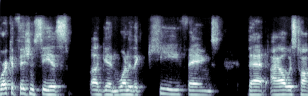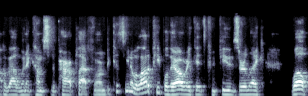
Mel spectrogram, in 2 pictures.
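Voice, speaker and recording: Delivered at a fairly quick pace with fairly even intonation, this is a normal speaking voice. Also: man, medium pitch for a man. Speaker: product engineer presenting a tech session. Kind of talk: technical presentation. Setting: virtual user group meeting.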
